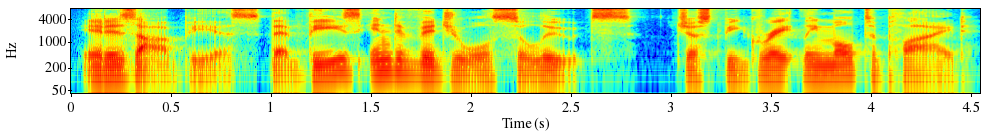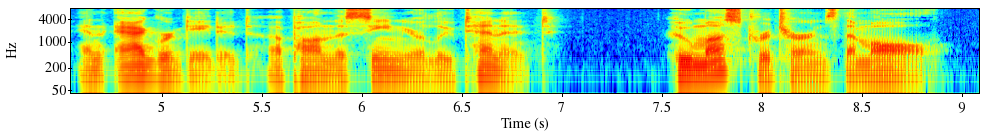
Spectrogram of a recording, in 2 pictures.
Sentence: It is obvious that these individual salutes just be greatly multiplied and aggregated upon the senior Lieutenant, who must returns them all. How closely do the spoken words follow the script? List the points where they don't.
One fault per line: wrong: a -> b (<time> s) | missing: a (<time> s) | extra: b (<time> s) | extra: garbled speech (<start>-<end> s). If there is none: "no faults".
no faults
